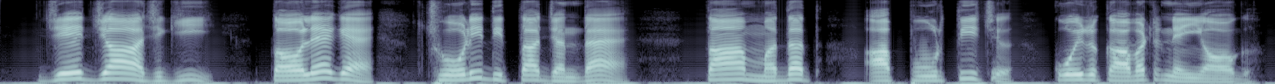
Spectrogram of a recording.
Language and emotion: Dogri, neutral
